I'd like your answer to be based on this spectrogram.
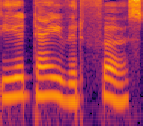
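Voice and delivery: ordinary delivery, nothing marked

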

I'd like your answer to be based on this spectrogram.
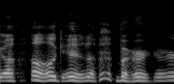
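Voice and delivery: put-on sniffly voice. Recounting going up to order a burger while cold and wet: retelling a sniffle. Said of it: "like sniffling".

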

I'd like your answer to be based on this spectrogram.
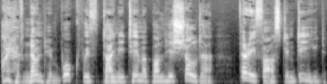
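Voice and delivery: even, bright, a touch high, wavering once. A mother answers her son Peter: steady, cheerful, faltering once.

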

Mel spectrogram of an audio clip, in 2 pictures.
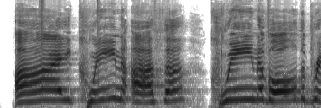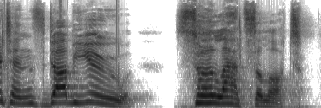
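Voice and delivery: grand, pompous, self-important royal proclamation voice. Narrating a story as the queen dubs a knight, Queen Arthur's important-sounding voice. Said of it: "said in her most important-sounding voice".

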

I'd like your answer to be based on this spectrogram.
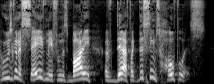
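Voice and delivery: ordinary delivery

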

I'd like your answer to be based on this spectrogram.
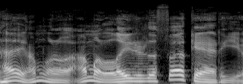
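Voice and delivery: ordinary talk, nothing marked

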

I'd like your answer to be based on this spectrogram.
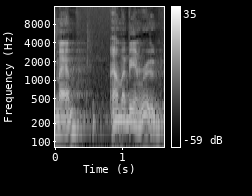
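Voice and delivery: ordinary delivery

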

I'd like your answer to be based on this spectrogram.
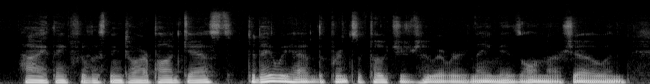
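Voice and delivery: put-on dead-level, flat, one-note host delivery. Imitating a podcast host introducing the show, imitating a monotone host. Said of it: "it was the most monotone".

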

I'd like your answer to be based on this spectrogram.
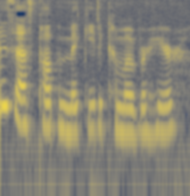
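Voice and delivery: ordinary delivery

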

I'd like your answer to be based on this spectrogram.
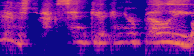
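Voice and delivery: quiet whispered voice.

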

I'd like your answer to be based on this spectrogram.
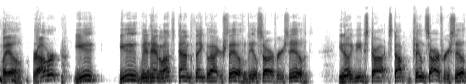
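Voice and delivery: Southern drawl, mouth barely moving. Retelling a relative from the father's family, in a Southern drawl. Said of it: "she's got this beautiful little Southern drawl".

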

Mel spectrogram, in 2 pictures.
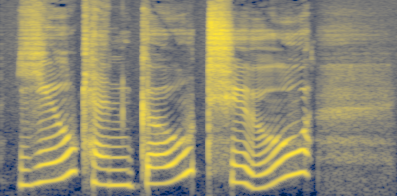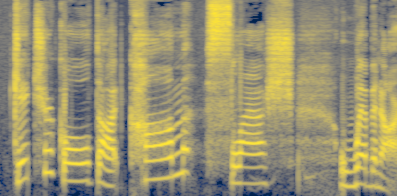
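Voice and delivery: very slow, careful, deliberate dictation pace. Giving listeners a web address for a webinar replay: talking slowly. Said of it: "the reason I'm talking so slowly".

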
